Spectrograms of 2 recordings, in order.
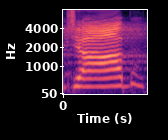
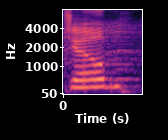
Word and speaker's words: Job: of job it kind of it looks like job but it's actually pronounced job you love the book of job i'm glad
